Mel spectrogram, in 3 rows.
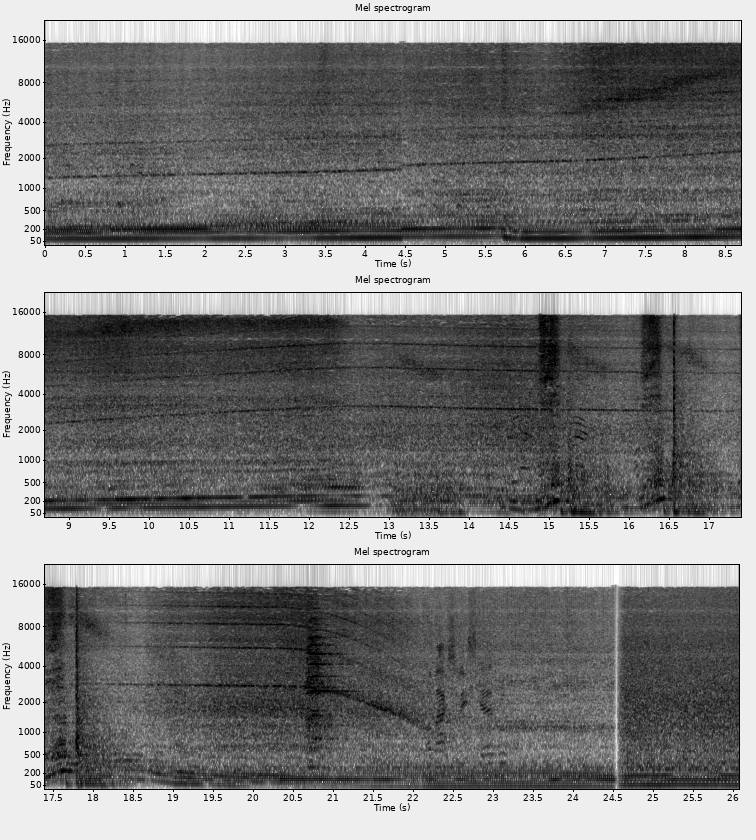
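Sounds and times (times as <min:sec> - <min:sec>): engine blips: 0:00.0 - 0:25.2
car engine revving under load: 0:00.0 - 0:26.0
turbo whine: 0:12.2 - 0:24.4
exhaust cracks: 0:13.2 - 0:18.8.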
